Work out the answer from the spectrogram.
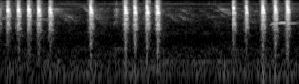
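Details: Quarrelling Eurasian tree sparrows: a quick run of five shrill chirps, a single note, a group of four, then after a pause another burst of five high, sharp chirps.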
